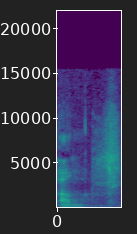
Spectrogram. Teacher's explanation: ये जो पांचवा अक्षर है अंग इसमें कंठ का भी उपयोग होता है और नाक का भी उपयोग होता है।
